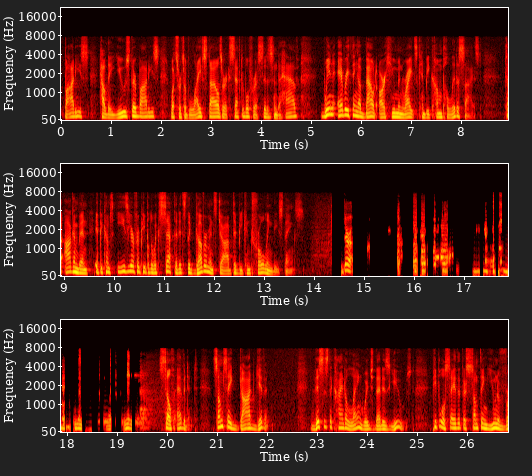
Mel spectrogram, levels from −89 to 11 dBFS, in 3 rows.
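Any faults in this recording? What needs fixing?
Other side's voice leaking through: a second voice comes in faintly at 13.99–14.37 s and 15.07–15.13 s, then louder at 15.64–16.88 s (about 5 dB under the talker), 17.46–18.3 s and 18.61–20.17 s. That's likely loudspeaker echo the canceller didn't fully remove. A headset, or better echo-canceller tuning, would stop it.

Speech suppressed in double talk: from 14.51 to 19.45 s the talker keeps dipping, by roughly 40 dB at worst and for about 4 s in total, likely because the canceller ducked everything while both sides spoke. A canceller with proper double-talk detection would keep the talker's voice up.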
